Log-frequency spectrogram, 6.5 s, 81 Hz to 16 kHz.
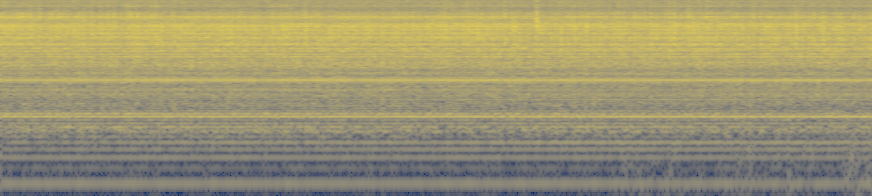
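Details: Brute 10-gallon air compressor running after its pressure switch was replaced, building pressure: steady, even motor drone with constant hum, no knocks or surging; compressor running normally.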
